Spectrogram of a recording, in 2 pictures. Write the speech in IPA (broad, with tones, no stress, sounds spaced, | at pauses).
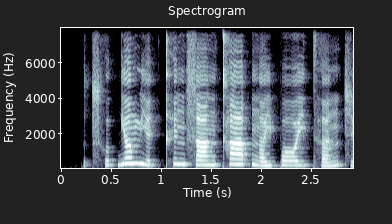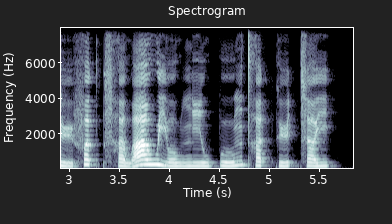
t͡sʰ ʊ˨ k̚ j ɐ˥ m j ɪ˨ k̚ t̪ʰ ɪ˥ ŋ s aː˧ ŋ kʰ aː˥ p̚ ŋ ɐ˨ j p ɔː˧ j t̪ʰ ɐ˨˥ n t͡s yː˨˩ f ɐ˥ k̚ t͡sʰ ɐ˨˩ w aː˥ w j o˨ w ŋ iː˨ w p uː˨˥ ŋ t̪ʰ ɐ˧ t̚ k yː˨˥ t̚ s ɐ˧ j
